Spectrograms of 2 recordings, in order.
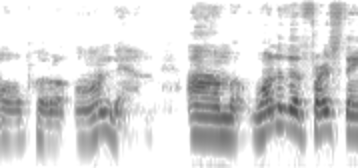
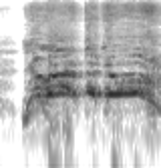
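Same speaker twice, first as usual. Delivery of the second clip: put-on shrill, very high, very loud childlike shriek; 14 dB louder than usual. Describing the movie scene where the Porsche rolls, imitating a child's scream. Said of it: "he just lets out this scream".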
